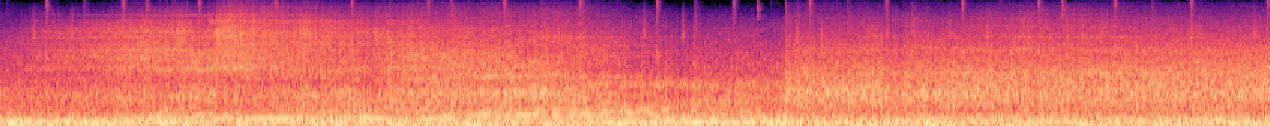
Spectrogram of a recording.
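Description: A car accelerating hard on the road, its engine revving up through the gears, the pitch climbing and dropping at each shift, then settling into a steadier engine drone with tyre noise.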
